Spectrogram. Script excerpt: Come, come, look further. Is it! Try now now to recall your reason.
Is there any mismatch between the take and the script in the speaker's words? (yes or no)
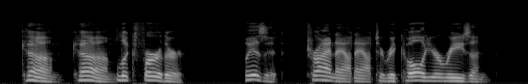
no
